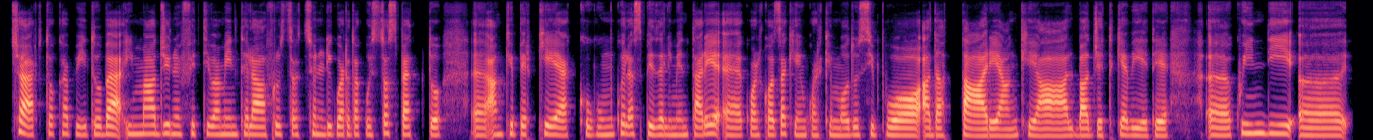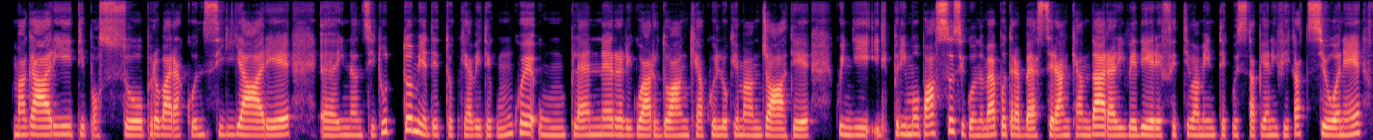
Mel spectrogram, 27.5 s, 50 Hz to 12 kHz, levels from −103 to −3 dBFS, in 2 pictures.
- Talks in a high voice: No, medium, 180 Hz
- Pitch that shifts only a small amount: Yes, narrow, 2.1 semitones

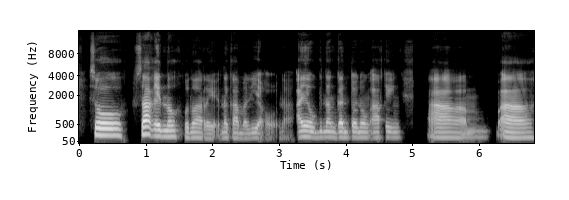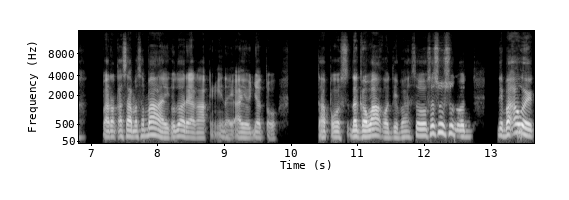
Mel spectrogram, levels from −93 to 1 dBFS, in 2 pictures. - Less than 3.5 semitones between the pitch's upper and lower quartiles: No, average, 4.0 semitones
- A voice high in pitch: No, medium, 140 Hz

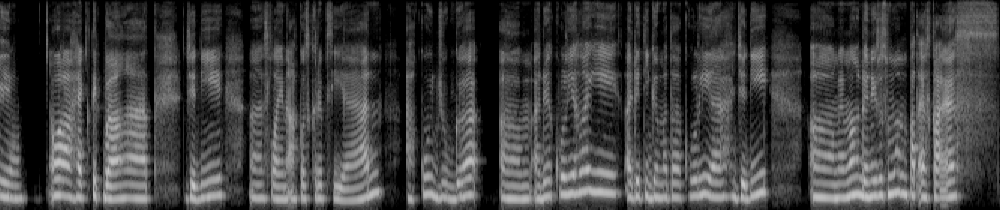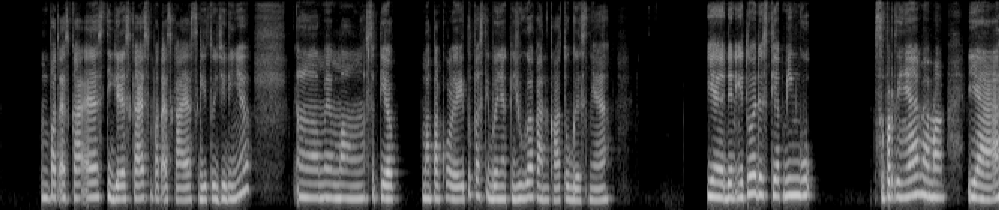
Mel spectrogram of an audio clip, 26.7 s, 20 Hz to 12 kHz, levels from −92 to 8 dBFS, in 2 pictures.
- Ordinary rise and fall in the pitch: Yes, average, 3.1 semitones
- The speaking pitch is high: Yes, high, 225 Hz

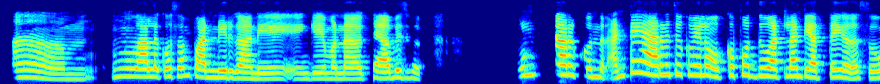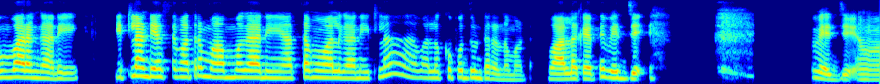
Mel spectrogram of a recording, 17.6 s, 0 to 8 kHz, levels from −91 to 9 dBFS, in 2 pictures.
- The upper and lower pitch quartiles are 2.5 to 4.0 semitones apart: No, average, 4.8 semitones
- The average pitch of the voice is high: Yes, high, 245 Hz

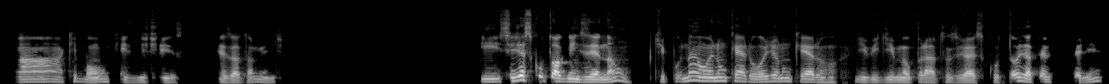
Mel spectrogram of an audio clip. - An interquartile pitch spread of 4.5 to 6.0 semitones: Yes, average, 5.2 semitones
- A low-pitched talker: Yes, low, 120 Hz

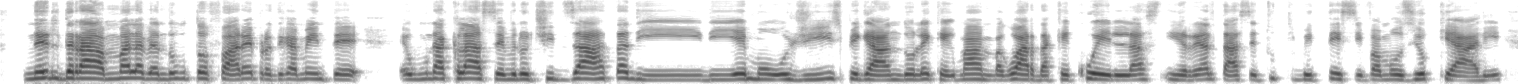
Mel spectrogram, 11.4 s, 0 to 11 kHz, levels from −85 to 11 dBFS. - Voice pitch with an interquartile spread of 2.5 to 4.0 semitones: Yes, average, 2.9 semitones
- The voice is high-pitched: Yes, high, 205 Hz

